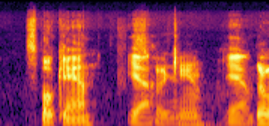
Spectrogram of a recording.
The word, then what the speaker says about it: Spokane: not feasible for us I guess I pronounce Spokane wrong Spokane yeah I can yeah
